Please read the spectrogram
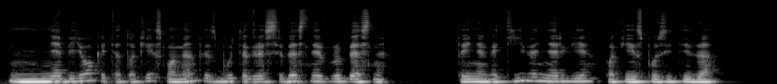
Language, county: Lithuanian, Kaunas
